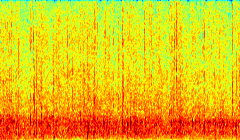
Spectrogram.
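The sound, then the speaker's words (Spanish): An audience claps together in steady, dense applause to the Lord, a bright crackling wash of many hands that holds at an even level for a couple of seconds without any voices. “Entonces, sí, pues podemos dar un fuerte aplauso al Señor por eso.”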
